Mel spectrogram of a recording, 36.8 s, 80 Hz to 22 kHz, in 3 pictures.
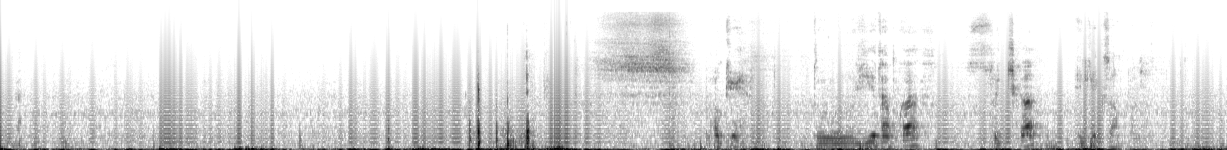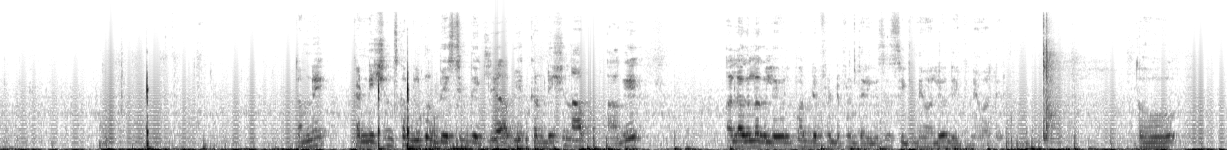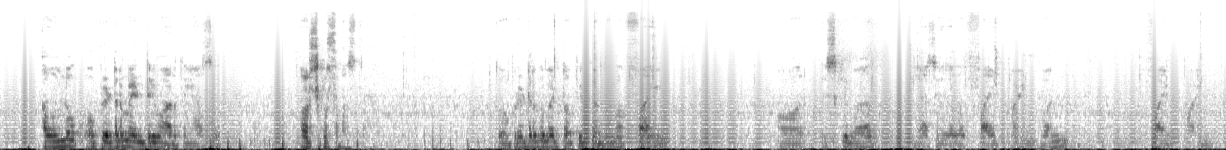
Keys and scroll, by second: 11.8 ctrl+s, 13.2 ctrl+w, 14.7 ctrl+s, 16.0 ctrl+w, 21.7 ctrl+s, 22.1 ctrl+w.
